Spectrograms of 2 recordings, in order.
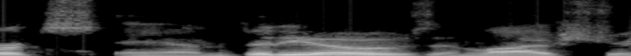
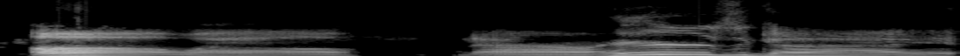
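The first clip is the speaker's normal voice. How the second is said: put-on football announcer voice, higher and quieter; 5 semitones higher, 5 dB quieter than usual. Doing a promised impression for the other speaker: Chris Collinsworth impression. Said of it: "Chris Collinsworth impression".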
